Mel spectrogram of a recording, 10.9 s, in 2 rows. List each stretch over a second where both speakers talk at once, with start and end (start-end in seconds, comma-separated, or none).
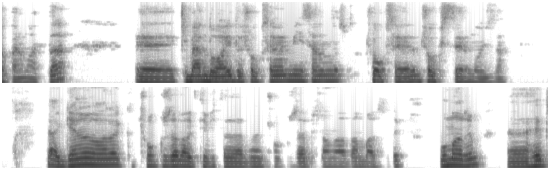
none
